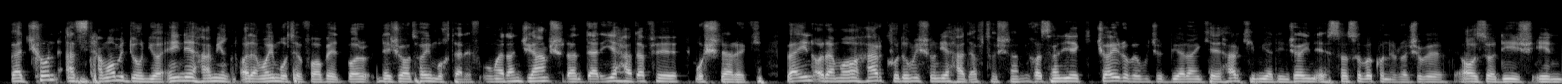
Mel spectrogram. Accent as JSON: {"language": "Persian", "town": "Tehran", "region": "Tehran Province", "country": "Iran", "tie": "born or raised there", "also_born_or_lived": "Mashhad", "moved": "as an adult", "said": "و از ایران 40 سال پیش اومدم بیرون. اصلیتم مال مشهده و تهران گرو آپ کردم دوره دانشگاه و اینا رو، ولی خیلی جوان بودم که اومدم بیرون"}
